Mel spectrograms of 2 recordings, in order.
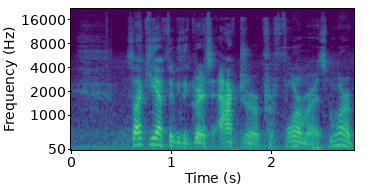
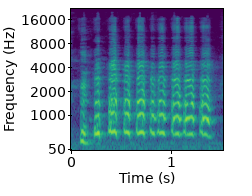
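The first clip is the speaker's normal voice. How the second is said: much higher and louder maniacal villain cackle; Joker laugh; 9 dB louder than usual. Shown as a demonstration. Vlogger shows off his villain laugh for viewers, loud cackle. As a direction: cackle like a comic-book madman. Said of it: "This is my Joker laugh".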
